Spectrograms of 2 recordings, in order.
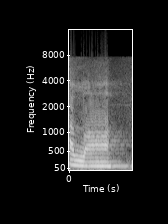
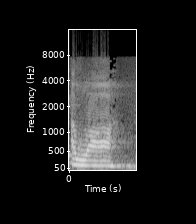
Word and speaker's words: Allah: right if it's a l a h is Allah you say look say Allah my language my language I want you to pronounce as I want you to pronounce you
